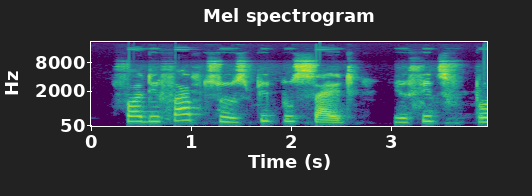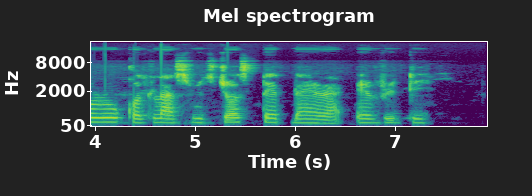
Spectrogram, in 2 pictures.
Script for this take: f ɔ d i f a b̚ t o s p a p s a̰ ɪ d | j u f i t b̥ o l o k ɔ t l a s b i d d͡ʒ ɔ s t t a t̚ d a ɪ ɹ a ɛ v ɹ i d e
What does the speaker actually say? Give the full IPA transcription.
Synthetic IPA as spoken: f ɔ d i f a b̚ t u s p i p s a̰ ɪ d | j u f i t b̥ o ɹ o k ɔ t l a s w i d d͡ʒ ɔ s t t ɛ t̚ d a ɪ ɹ a ɛ v ɹ i d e

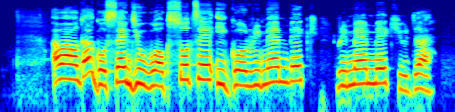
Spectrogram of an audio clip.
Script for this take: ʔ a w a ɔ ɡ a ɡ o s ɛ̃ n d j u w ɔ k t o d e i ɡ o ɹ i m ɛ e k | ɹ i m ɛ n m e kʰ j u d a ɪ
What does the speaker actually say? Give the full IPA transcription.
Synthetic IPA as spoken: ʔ a w a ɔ ɡ a ɡ o s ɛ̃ n d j u w ɔ k s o t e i ɡ o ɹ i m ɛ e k | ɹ i m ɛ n m e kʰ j u d a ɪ

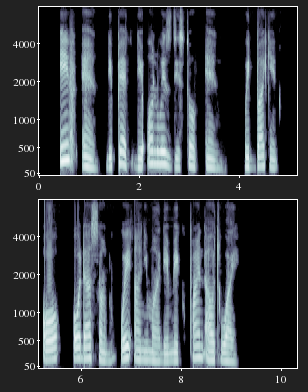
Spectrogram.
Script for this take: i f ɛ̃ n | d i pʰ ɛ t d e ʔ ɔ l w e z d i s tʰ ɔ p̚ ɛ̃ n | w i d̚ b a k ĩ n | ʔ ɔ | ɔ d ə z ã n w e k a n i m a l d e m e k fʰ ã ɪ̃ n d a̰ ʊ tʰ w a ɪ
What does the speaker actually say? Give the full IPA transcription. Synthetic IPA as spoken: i f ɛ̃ n | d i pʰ ɛ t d e ʔ ɔ l w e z d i s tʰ ɔ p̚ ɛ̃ n | w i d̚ b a k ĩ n | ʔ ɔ | ɔ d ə s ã n w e ʔ a n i m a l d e m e k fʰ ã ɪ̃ n d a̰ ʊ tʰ w a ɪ

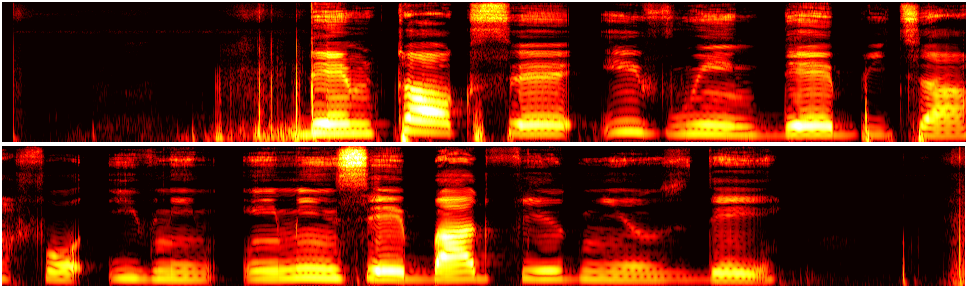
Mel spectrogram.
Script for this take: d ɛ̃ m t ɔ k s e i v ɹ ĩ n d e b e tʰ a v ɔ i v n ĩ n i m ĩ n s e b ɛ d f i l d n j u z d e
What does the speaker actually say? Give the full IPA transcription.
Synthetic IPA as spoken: d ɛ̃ m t ɔ k s e i f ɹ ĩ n d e b i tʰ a f ɔ i v n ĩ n i m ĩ n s e b a d f i l d n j u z d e

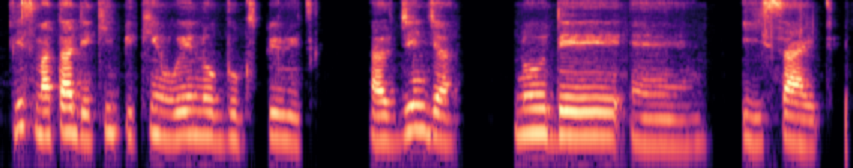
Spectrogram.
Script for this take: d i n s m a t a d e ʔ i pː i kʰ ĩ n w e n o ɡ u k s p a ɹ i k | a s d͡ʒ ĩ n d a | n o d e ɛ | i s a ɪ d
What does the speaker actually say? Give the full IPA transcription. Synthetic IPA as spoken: d i s m a t a d e k i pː i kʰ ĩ n w e n o b u k s p i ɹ i t | a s d͡ʒ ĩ n d͡ʒ a | n o d e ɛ | i s a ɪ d

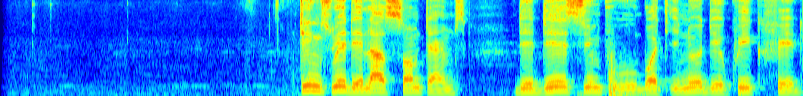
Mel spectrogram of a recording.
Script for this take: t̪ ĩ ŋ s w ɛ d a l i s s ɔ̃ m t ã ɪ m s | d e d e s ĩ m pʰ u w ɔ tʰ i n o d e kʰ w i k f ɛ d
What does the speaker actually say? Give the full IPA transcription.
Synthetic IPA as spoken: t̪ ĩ ŋ s w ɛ d e l a s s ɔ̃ m t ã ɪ m s | d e d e s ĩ m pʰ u b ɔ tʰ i n o d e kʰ w i k f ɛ d

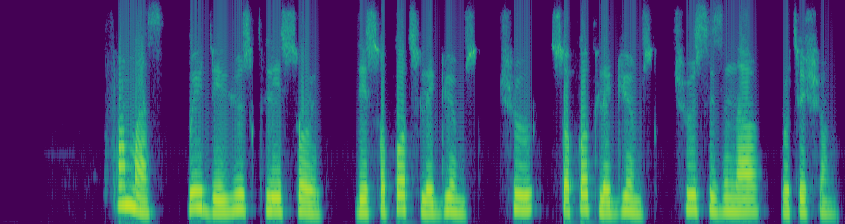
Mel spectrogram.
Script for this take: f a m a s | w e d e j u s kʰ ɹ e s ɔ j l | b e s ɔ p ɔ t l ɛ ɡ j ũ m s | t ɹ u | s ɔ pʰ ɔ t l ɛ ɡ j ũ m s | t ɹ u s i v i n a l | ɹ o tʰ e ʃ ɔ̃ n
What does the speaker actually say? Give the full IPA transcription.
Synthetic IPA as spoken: f a m a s | w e d e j u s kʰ l e s ɔ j l | d e s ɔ p ɔ t l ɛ ɡ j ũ m s | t ɹ u | s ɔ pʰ ɔ t l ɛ ɡ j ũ m s | t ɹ u s i z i n a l | ɹ o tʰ e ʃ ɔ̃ n

